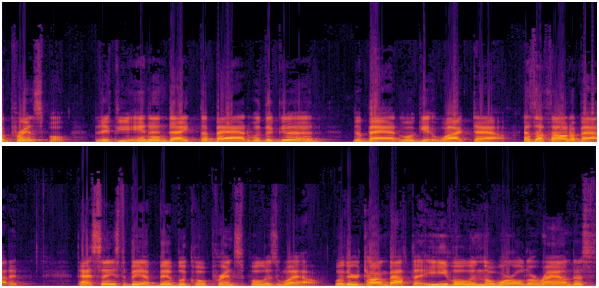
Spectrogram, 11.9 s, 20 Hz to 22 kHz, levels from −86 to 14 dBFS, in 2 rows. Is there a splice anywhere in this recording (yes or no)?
yes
